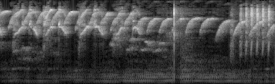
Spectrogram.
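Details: Plain-throated sunbird (kolibri kelapa) with a ngebren song of fast overlapping high arched notes, sweeping up and down almost without pause, ending in a short buzzy trill, above a steady low hum.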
